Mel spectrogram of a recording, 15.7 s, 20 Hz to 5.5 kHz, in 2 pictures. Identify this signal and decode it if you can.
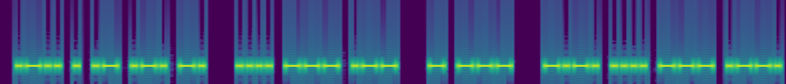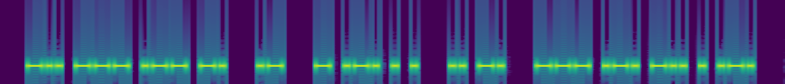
Morse code, heard as a keyed tone, about 25 wpm, 600 Hz. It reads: LEARN HOW TO CHOP DOWN A TREE IN ORDER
